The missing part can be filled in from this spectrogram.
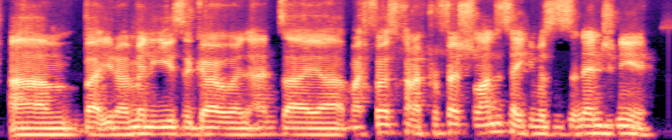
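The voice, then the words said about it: Australian accent. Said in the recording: “I started out life in Australia, if you can't tell from my funny accent.”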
